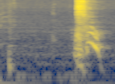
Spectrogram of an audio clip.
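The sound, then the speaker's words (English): A single sharp sneeze bursts out after a quiet pause, loud, with a breathy explosive onset and a short voiced tail. “Bless you. Sorry.”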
